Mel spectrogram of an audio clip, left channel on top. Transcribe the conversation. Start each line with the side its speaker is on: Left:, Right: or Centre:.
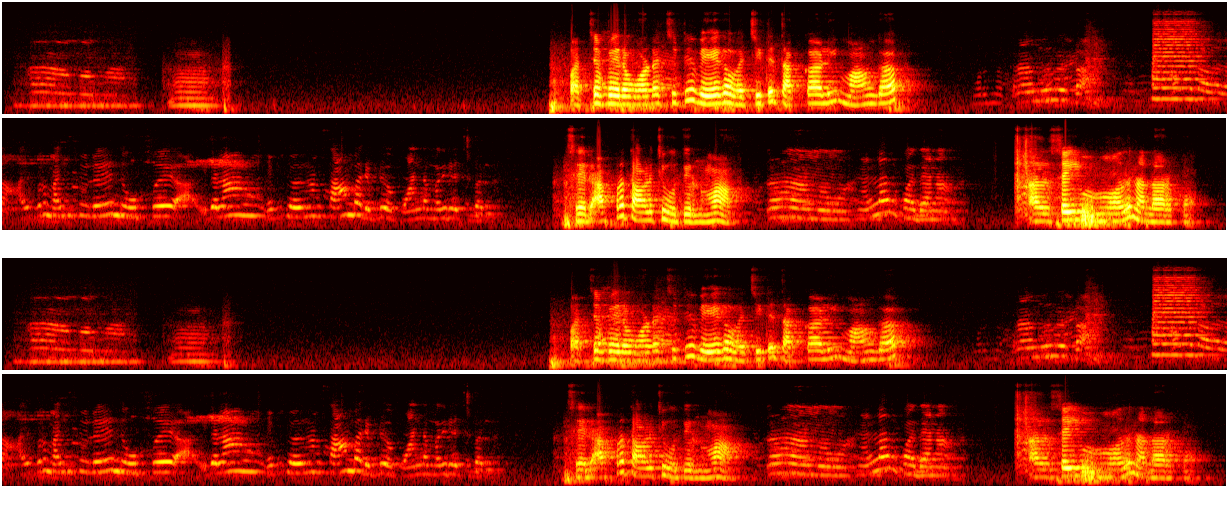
Centre: ஆ ஆமா ஆமா
Left: ம் பச்சப்பயிர
Centre: அதனால நீங்க
Left: உடைச்சுட்டு வேக வச்சுட்டு தக்காளி மாங்கா
Centre: ஆ முருகக்கா அதுகப்றோ அவ்ளோதா அதுக்கப்றோ மஞ்ச தூள் உப் இப்ப இதெல்லாம் எப்டி சொல்றதுன்னா சாம்பார் எப்டி வப்போ அந்த மாதிரி வச்சு பாருங்க
Left: செரி அப்புறம் தாளிச்சு ஊத்திர்ணுமா
Centre: ஆ ஆமா ஆமா நல்லா இருக்கு அது அனா
Left: அது செய்யும் போது நல்லா இருக்கு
